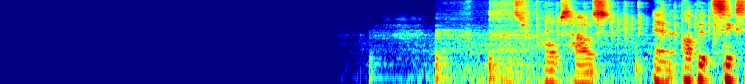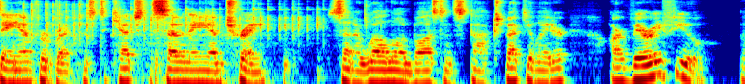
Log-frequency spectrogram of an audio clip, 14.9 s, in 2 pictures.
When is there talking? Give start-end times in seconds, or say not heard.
5.0-14.8.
